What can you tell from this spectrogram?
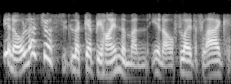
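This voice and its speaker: Woman, irish accent, caller, animated and opinionated, tinny phone line. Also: low-pitched, a little fast, husky, no room sound. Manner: animated, opinionated, lots of fillers. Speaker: caller, restaurant owner. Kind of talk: casual chat on a phone line.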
